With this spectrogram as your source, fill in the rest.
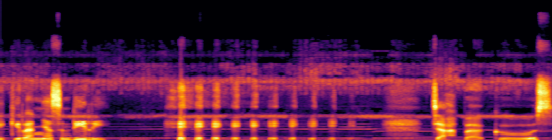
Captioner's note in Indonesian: tertawa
